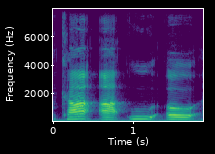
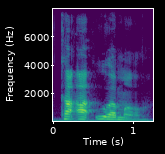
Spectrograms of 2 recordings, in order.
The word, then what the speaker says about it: Ka'auamo: my name is pronounced like Blaze, but with the S. And the last name is phonetics. Ka'auamo. Ka'auamo.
